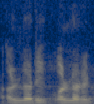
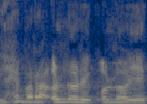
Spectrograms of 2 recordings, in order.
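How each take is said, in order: First: Said in the usual way. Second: Put-on 얼러리 꼴러리 teased in a mild childish singsong; singsong taunt. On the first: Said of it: "얼러리 꼴러리 하면". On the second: Older boy mocking a younger kid, in a mild singsong taunt. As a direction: tease like a kid daring a friend. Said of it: "막 이".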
